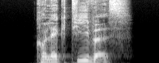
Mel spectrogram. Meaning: strong/mixed nominative/accusative neuter singular of kollektiv
- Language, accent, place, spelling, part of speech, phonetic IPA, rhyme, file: German, Germany, Berlin, kollektives, adjective, [ˌkɔlɛkˈtiːvəs], -iːvəs, De-kollektives.ogg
